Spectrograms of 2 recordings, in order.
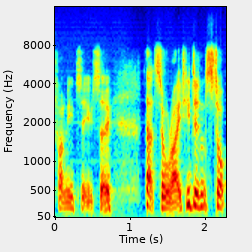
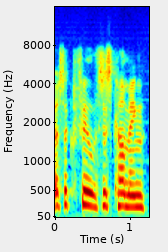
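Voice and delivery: ordinary delivery

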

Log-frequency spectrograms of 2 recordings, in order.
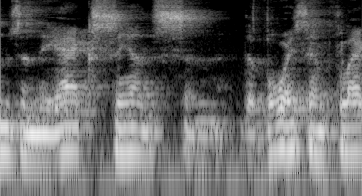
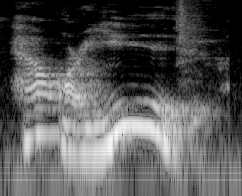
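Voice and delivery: Southern lady's drawn-out, sing-song greeting, much higher and slow; Southern lady drawl; 6 semitones higher, much slower than usual. Retold or imitated. Preacher imitating Southern ladies greeting folks, slow high Southern drawl. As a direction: stretch it out like a Southern lady asking after you. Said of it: "especially the ladies, when they ask".

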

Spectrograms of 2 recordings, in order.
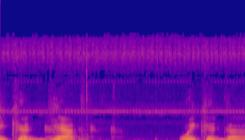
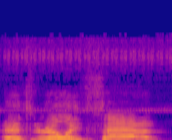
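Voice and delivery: mock crying; 10 semitones higher, 4 dB louder than usual. Mock grief, quitting the show.

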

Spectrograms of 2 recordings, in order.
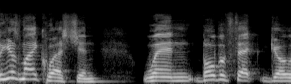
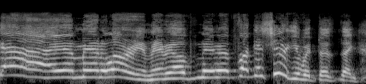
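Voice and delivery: put-on Bill Burr Boston accent; 8 semitones higher than usual. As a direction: do a hammed-up Boston accent, a tough Mandalorian. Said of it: "He doesn't even drop his Boston accent".

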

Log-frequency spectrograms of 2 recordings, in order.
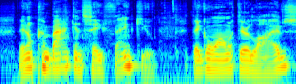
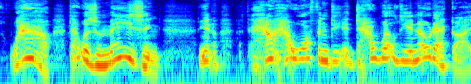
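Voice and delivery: amazed dispatcher; 10 semitones higher than usual. Retold or imitated.

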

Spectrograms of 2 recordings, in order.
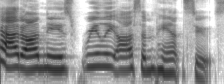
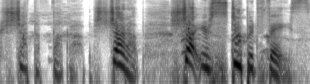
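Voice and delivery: seething, building to a loud snap; through gritted teeth; 5 semitones higher, 11 dB louder than usual. Retold or imitated. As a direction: spit it out through clenched teeth. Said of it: "my teeth are grinding".

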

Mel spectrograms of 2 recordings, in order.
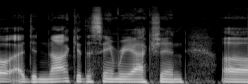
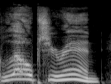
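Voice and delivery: high-pitched imitation of a yelling coach; coach's yell; 8 semitones higher, slower than usual. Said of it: "I hear him yell".

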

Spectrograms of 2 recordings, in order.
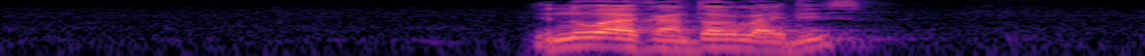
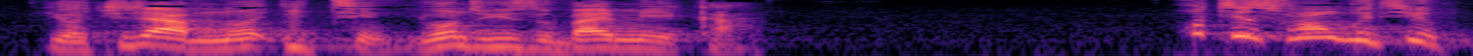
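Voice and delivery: indignant rebuke. Acted. Pastor rebuking the hungry member's offer, indignant rise.

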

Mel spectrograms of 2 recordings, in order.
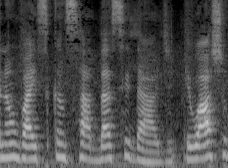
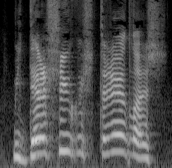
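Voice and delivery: playful shout; 5 semitones higher, 6 dB louder than usual. Pretend. Joking demand for ratings.

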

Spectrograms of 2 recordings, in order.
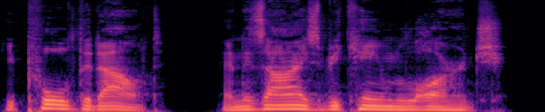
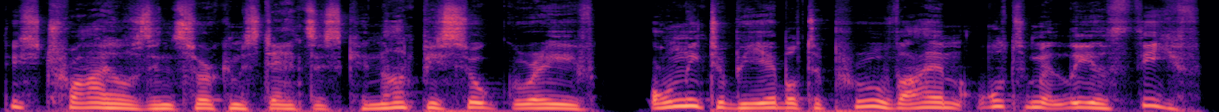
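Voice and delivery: higher-pitched, troubled soliloquy; anguished reasoning; 6 semitones higher than usual. A narrator's reading. Man of honor wrestles with becoming a thief, anguished. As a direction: plead with your own conscience.

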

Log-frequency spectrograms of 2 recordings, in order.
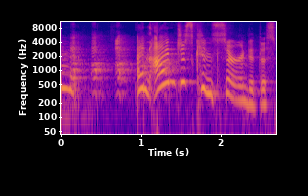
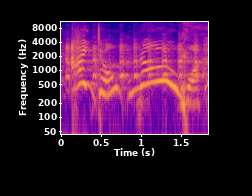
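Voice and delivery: very slow, louder, breaking into laughter; laughing; 7 semitones higher, 5 dB louder, much slower than usual. Retold or imitated. Retelling answering the confused husband, slow and laughing. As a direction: drag it out through a laugh. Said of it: "And I'm like".

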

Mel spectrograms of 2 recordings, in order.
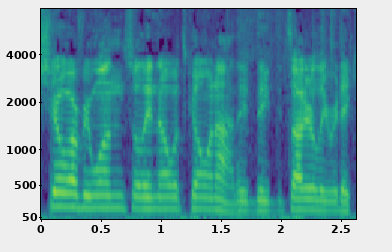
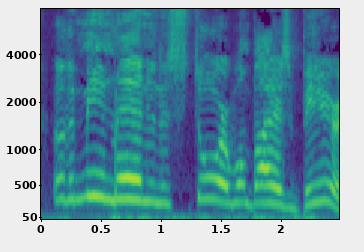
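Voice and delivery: put-on high whiny child voice; mock crying kids asking for beer, high pitched; 9 semitones higher than usual. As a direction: mimic crying kids begging. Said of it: "they're like".

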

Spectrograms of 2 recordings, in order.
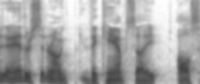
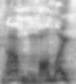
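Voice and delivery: higher, bad put-on Scottish accent; 7 semitones higher, slower than usual. Answering a friend's dare to say mommy, in a bad Scottish accent. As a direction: give a clumsy Scottish try at the word. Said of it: "my accent sucks".

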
